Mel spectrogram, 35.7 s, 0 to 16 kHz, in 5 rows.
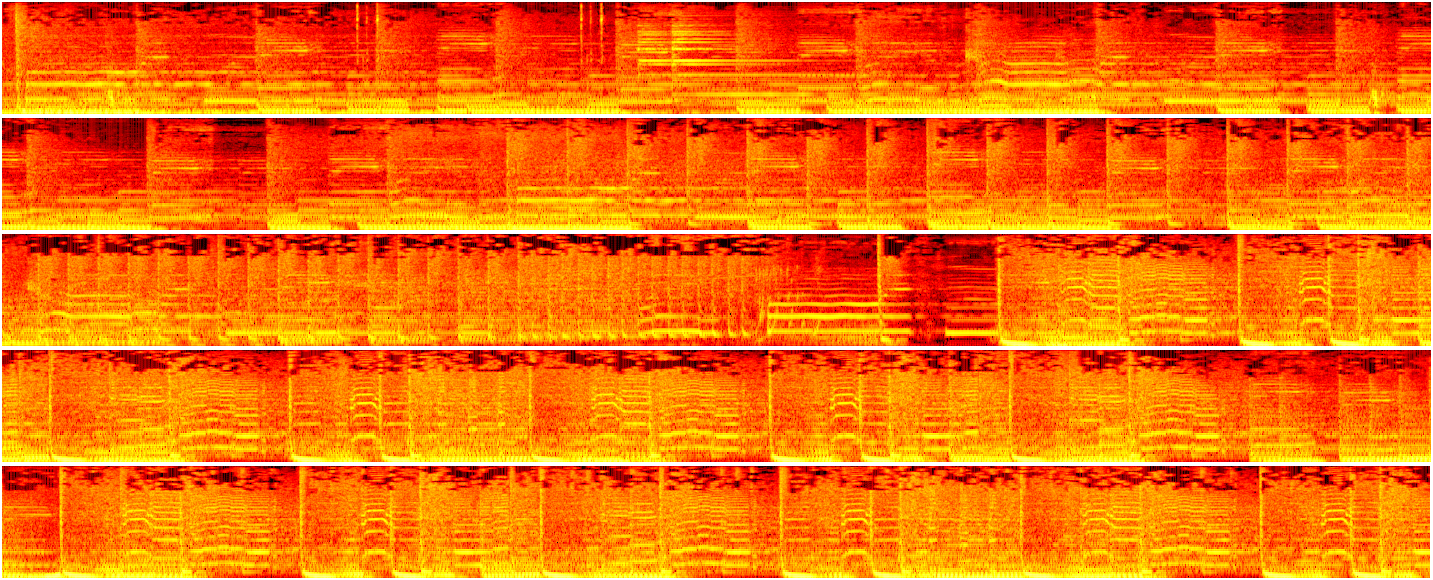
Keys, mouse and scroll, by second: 2.7 click, 2.7 click, 5.6 click, 8.6 click, 12.1-14.8 drag, 14.8-16.4 drag, 34.4 click, 35.4-35.7 alt+drag.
